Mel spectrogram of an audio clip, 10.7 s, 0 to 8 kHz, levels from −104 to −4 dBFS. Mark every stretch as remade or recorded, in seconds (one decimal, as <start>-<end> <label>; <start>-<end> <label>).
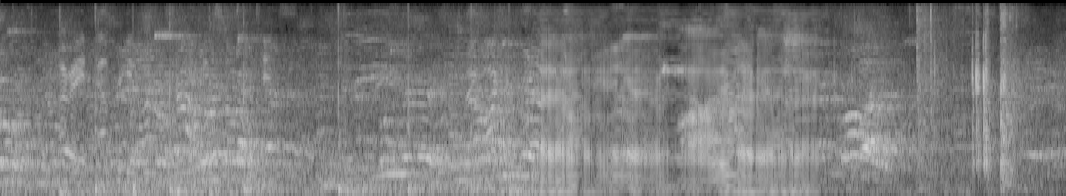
0.0-5.4 recorded; 5.4-8.2 remade; 8.2-10.7 recorded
